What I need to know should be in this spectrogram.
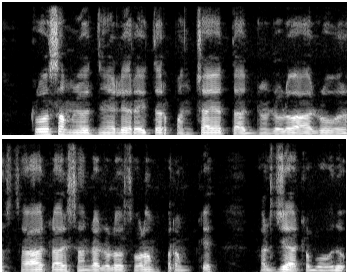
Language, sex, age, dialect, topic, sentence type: Kannada, male, 18-24, Mysore Kannada, agriculture, statement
